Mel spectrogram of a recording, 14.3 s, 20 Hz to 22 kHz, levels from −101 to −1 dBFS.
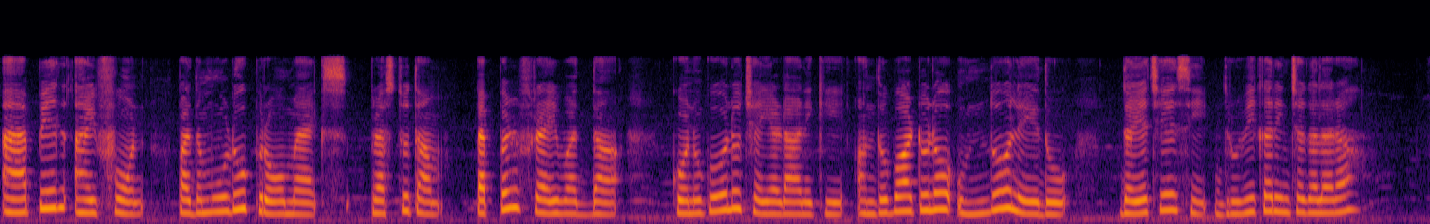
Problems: none marked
